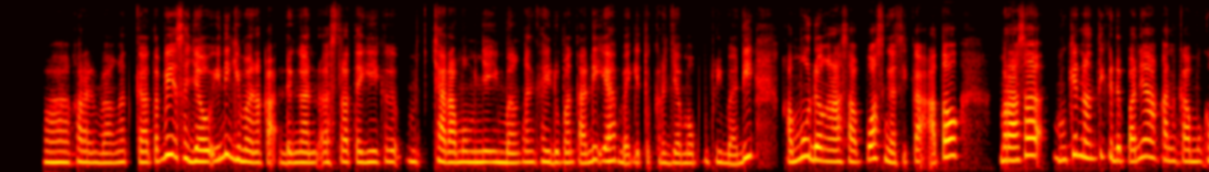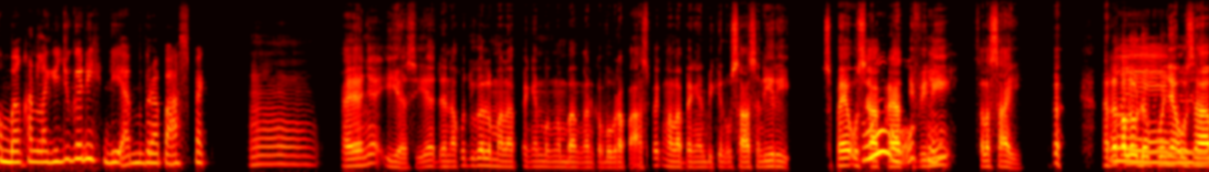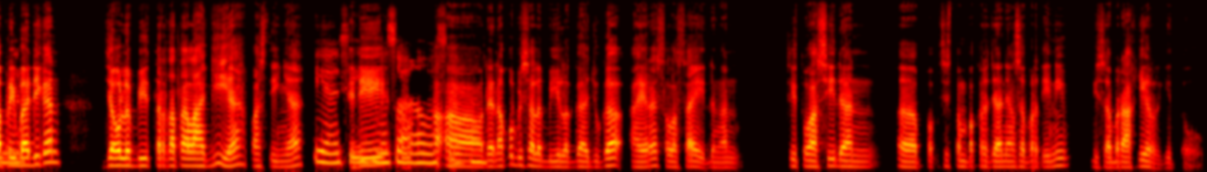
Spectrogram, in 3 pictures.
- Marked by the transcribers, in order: chuckle
- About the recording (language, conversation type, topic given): Indonesian, podcast, Bagaimana influencer menyeimbangkan pekerjaan dan kehidupan pribadi?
